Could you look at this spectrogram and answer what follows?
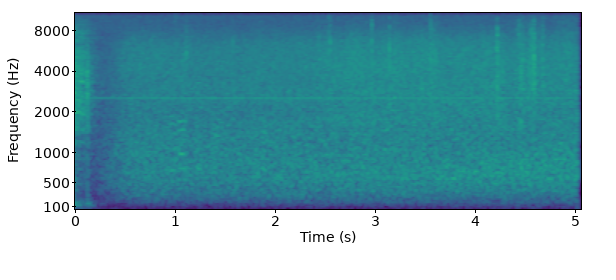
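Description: Hurricane-driven ocean waves crash on the Jersey shore in a continuous, heavy roar of surf, steady and loud throughout with no let-up.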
